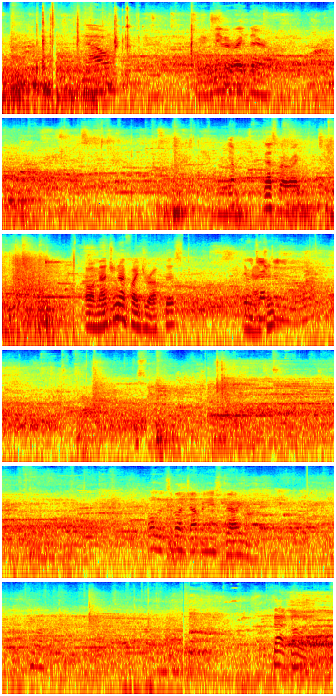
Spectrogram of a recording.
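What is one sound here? Many voices of adults and children chatter around in a large echoing hall.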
